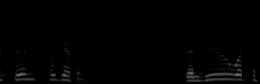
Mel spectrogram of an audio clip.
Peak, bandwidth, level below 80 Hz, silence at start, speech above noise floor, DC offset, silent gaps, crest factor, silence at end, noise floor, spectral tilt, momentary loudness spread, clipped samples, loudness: -38 dBFS; 12.5 kHz; under -90 dBFS; 0 s; 30 dB; under 0.1%; none; 18 dB; 0 s; -84 dBFS; -6.5 dB/octave; 5 LU; under 0.1%; -55 LUFS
